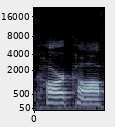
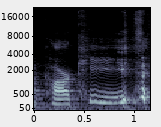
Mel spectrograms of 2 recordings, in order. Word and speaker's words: Kharkiv: So, if you teach World War II, what was the multiple battles of Kharkov? It's now Kharkiv and things.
